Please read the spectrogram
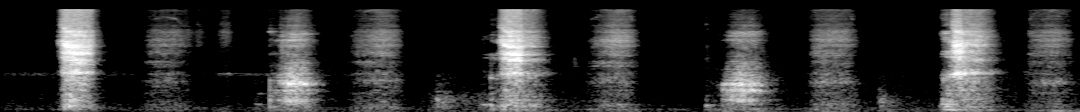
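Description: A man's forceful breaths through the nose and mouth, paced to one-arm dumbbell curl reps: a sharp exhale about every second and a half to two seconds, five in all, with quieter inhales between.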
